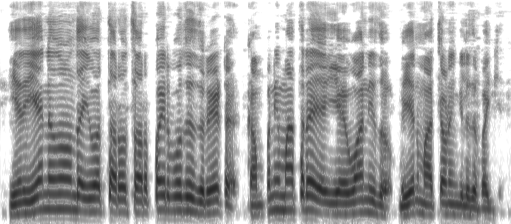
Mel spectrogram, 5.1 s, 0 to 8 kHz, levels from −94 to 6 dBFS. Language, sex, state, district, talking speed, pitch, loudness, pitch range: Kannada, male, Karnataka, Bijapur, 210 wpm, 165 Hz, -16 LUFS, 145-195 Hz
